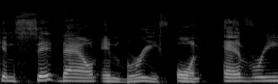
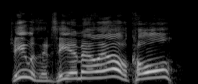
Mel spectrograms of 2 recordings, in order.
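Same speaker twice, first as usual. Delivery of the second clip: put-on very high, booming, very slow, loud enthusiasm; 10 semitones higher, 8 dB louder than usual. Imitating how a commentator recalls a small fact: imitating Werner's enthusiastic line. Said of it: "he'll say it like that".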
